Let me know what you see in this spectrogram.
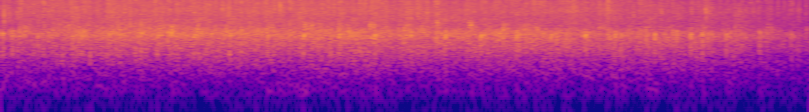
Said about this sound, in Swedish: Du och jag, ja, det kan du ge Herren en applåd för.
